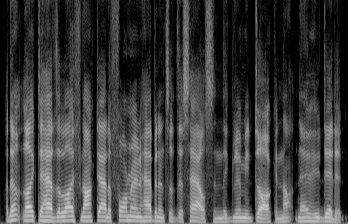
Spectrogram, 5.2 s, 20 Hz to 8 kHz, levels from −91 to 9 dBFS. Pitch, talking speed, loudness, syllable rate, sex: 135 Hz, 285 wpm, -19 LUFS, 6.5 syllables/s, male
